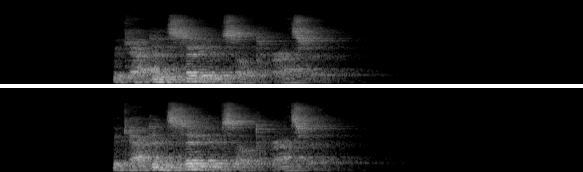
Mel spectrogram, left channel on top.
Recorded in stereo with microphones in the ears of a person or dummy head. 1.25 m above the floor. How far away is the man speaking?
About 1.1 m.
